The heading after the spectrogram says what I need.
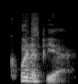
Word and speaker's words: Quinnipiac: So Quinnipiac. the Not emphasis is, Quinnipiac. Quinnipiac. you said it.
